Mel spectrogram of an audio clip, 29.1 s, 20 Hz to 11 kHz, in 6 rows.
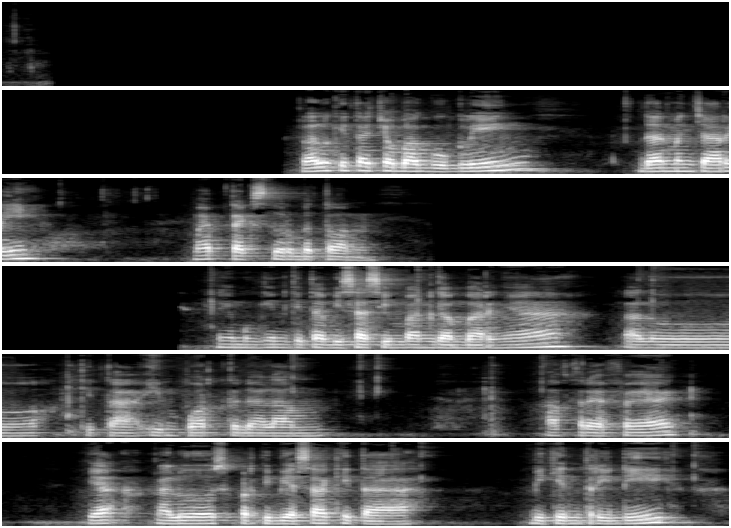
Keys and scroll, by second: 0.1 /, 1.6 p, 9.5-14.2 typing.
